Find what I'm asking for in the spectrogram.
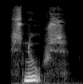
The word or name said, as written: Snusen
